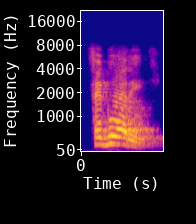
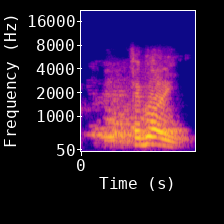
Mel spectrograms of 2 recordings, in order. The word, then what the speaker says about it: February: Okay, here also R is silent. February. February. Okay. B or U mila diya. R ko drop kar dijiye. Okay. We do say February.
